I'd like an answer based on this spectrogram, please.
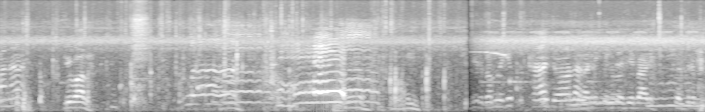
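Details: Himalayan goats in the forest near Munsyari, Pithoragarh, Uttarakhand, India, giving wavering, quavering bleats that rise and fall, mixed with people talking nearby and steady high ringing tones in the background.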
